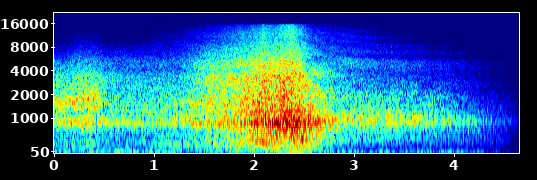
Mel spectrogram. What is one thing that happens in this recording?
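A second car races past close by and fades away.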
